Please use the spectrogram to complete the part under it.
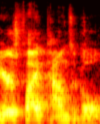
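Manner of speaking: usual speaking voice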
